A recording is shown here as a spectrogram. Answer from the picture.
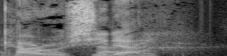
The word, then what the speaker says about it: Hikaru Shida: We have Penelope Ford uh, taking on Herkua. Oh God, I'm so fucking bad. – Hikaru Shida. – Hikaru Shida. That's how you say it because I barely speak English.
